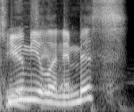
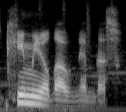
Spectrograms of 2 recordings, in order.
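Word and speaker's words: cumulonimbus: I will tell you right now he's he's right even though he's mispronouncing it. It's cumulo nimbus.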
